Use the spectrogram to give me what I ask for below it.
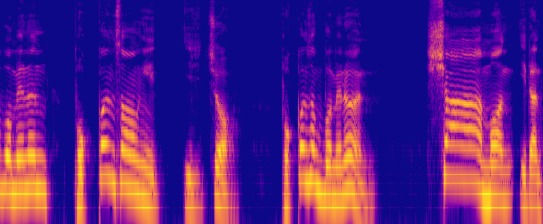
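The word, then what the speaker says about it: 厦门: 보건성이 있죠 복건성 보면은 샤먼이란 도시가 있을 거예요 우리 발음은 하문이고요 거기 앞바다에 조금만 섬이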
